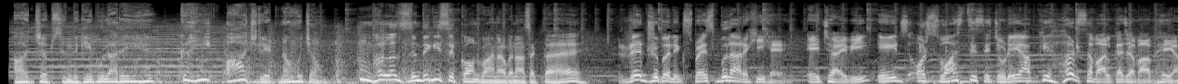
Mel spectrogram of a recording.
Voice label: Radio Hindi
